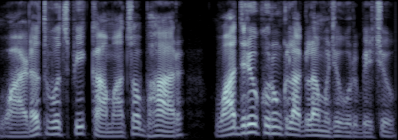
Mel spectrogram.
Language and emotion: Goan Konkani, sad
